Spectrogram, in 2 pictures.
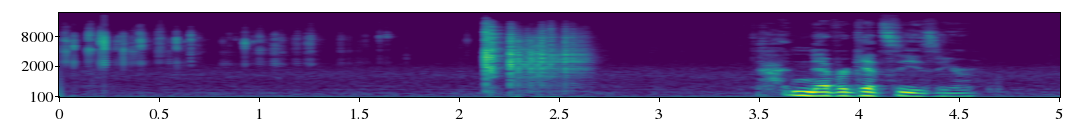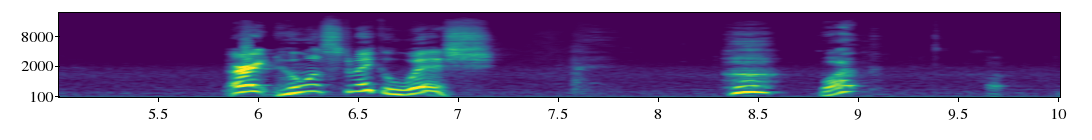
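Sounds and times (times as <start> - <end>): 
dice being rolled: 0.0 - 2.7
speech: 3.6 - 4.7, 5.8 - 7.2, 8.4 - 10.0.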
